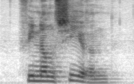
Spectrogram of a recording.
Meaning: to finance
- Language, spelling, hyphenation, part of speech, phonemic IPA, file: Dutch, financieren, fi‧nan‧cie‧ren, verb, /finɑnˈsiːrə(n)/, Nl-financieren.ogg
